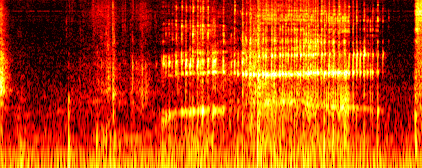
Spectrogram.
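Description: A man's loud, drawn-out belch lasting about two seconds, starting a little over a second and a half in.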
